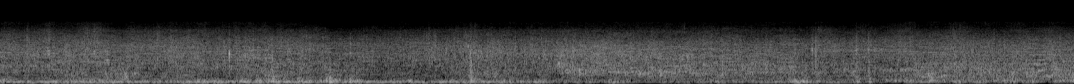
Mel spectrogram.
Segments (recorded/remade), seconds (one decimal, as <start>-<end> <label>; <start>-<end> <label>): 0.0-4.3 remade; 4.3-5.7 recorded; 5.7-9.5 remade; 9.5-10.1 recorded; 10.1-10.7 remade

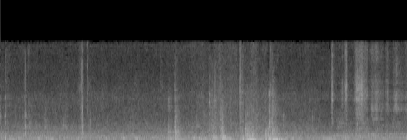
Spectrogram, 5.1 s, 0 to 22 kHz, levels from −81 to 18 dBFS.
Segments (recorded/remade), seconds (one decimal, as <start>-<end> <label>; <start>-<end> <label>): 0.0-4.0 recorded; 4.0-5.1 remade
